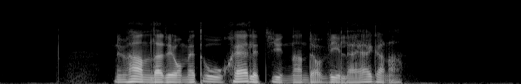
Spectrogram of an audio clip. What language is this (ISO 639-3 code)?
swe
